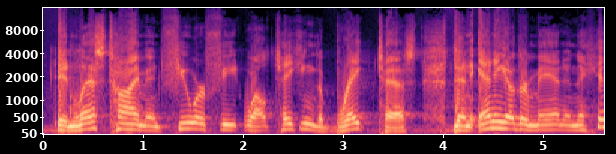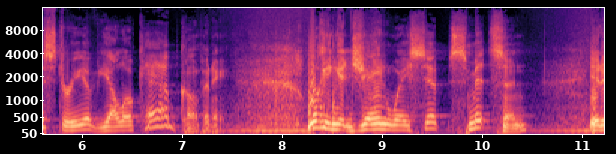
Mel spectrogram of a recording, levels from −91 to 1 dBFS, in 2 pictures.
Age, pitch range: 60-79, 120-150 Hz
